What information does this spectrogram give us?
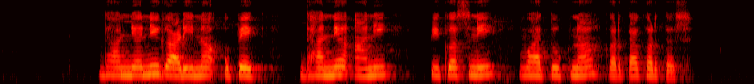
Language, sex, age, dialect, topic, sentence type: Marathi, female, 36-40, Northern Konkan, agriculture, statement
